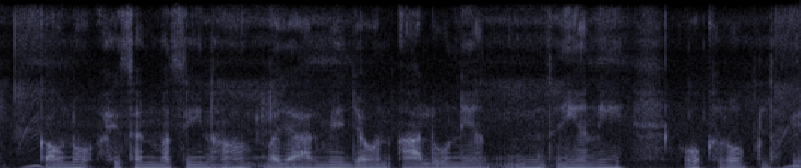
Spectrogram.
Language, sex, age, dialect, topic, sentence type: Bhojpuri, male, 31-35, Western, agriculture, question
